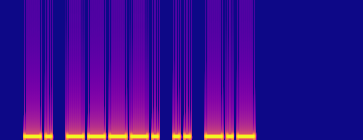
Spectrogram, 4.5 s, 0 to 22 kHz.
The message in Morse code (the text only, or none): N9IK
